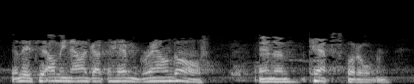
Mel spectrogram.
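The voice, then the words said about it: Slight lisp with air escaping. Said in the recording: “I'm whispering to myself this morning across that place out of my tooth in front there ... the wind kind of push out, you know what I mean, out across your lips, and it makes you kind of lisp like”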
